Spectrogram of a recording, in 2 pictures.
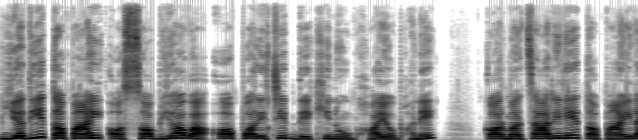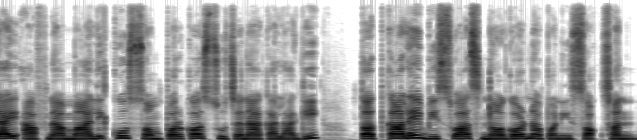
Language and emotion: Nepali, neutral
